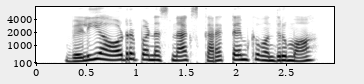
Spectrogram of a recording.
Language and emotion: Tamil, sad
